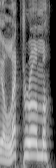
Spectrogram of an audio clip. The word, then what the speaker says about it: Electrum: edition of the show, the Electrum Ring.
